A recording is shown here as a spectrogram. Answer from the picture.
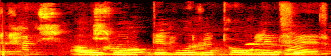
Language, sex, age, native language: Icelandic, male, 10, Icelandic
